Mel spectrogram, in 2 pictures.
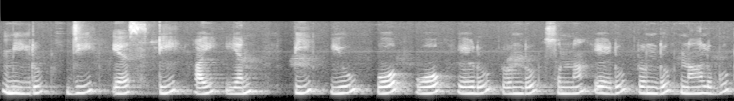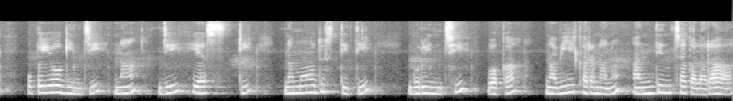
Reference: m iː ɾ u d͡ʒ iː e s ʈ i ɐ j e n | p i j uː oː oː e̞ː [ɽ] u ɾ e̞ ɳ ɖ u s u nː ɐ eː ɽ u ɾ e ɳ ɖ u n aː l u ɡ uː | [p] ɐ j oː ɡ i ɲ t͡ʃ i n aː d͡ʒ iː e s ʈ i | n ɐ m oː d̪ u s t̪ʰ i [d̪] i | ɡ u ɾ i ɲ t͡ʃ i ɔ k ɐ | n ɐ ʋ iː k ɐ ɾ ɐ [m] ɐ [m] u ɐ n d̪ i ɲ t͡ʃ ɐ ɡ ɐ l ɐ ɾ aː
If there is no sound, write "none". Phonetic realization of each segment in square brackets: ɽ, p, t̪, ɳ, n

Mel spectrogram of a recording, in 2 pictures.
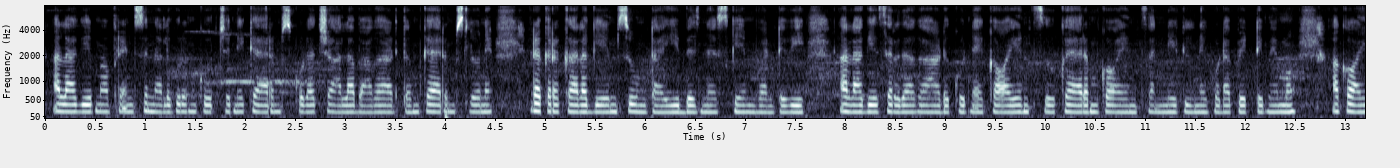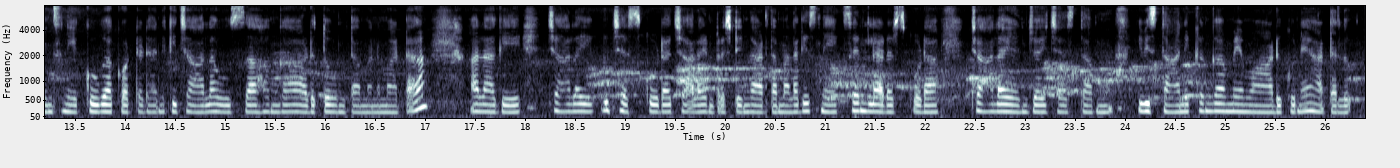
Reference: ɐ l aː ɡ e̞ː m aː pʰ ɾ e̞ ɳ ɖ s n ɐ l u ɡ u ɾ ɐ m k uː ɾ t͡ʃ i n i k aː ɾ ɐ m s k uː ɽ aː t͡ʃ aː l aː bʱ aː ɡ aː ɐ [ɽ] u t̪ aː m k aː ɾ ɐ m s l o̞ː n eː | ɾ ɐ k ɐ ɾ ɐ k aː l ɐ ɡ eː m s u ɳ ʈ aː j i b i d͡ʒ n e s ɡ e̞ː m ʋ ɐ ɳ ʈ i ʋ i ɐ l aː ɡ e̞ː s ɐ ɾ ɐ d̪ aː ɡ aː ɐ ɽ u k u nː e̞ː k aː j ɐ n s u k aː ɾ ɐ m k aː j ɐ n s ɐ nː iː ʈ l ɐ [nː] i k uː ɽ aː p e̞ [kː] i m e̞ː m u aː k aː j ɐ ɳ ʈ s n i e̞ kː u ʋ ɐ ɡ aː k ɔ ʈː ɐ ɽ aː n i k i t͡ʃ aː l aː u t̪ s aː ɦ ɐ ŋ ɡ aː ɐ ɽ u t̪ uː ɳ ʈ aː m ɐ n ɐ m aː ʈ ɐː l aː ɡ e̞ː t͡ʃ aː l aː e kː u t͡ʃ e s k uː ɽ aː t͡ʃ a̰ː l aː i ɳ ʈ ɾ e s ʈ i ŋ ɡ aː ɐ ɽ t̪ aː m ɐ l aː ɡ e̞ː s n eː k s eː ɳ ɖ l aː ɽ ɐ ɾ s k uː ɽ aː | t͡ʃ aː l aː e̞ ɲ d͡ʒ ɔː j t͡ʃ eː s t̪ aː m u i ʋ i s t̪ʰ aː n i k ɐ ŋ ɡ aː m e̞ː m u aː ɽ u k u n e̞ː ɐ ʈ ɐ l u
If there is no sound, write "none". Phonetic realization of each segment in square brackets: ɽ, n, ʈː

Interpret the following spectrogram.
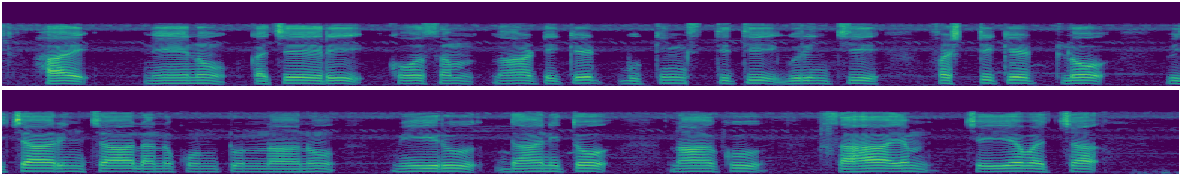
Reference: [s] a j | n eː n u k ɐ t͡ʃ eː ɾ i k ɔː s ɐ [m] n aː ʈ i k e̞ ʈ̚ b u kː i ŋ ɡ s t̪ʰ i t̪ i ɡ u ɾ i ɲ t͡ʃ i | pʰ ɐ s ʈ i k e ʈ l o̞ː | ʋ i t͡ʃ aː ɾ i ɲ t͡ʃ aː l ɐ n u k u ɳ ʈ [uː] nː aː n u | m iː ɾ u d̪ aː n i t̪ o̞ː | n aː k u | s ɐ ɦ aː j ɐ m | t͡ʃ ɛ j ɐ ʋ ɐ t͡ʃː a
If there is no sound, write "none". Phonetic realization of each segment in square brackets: h, m, u

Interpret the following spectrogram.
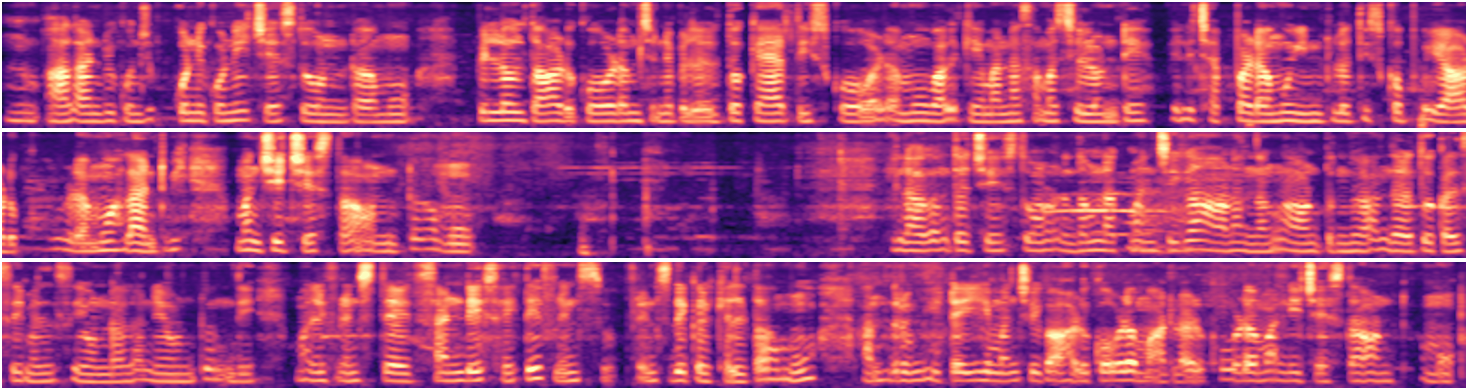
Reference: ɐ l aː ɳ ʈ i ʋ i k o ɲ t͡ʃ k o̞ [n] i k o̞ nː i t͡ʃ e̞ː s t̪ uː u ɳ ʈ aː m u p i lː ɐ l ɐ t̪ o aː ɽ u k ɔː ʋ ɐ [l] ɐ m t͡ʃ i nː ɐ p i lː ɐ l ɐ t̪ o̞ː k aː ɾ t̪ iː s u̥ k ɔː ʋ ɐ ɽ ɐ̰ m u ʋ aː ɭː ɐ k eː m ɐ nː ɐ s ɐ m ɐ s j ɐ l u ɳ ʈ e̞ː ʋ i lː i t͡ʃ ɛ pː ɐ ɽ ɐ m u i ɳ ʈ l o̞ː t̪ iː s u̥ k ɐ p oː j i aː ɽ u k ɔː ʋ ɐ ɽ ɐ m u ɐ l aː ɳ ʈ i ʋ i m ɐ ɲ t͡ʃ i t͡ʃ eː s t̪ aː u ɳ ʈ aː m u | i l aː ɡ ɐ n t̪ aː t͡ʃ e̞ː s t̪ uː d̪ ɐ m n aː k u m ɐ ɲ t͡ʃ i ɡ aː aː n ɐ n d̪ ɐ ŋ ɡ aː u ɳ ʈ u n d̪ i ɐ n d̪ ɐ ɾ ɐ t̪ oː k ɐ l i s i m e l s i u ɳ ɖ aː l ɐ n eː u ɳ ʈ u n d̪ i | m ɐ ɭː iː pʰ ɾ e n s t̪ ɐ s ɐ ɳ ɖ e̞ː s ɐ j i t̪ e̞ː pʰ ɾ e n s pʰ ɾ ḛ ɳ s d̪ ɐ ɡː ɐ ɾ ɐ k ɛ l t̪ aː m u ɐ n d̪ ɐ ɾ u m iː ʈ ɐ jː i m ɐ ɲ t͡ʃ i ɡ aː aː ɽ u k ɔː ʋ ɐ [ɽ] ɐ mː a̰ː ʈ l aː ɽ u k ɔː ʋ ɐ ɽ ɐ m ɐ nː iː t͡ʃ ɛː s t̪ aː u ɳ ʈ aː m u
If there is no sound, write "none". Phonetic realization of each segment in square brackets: nː, ɽ, ɽ

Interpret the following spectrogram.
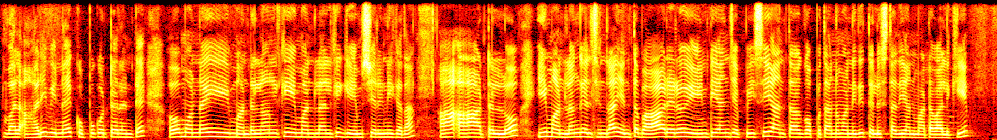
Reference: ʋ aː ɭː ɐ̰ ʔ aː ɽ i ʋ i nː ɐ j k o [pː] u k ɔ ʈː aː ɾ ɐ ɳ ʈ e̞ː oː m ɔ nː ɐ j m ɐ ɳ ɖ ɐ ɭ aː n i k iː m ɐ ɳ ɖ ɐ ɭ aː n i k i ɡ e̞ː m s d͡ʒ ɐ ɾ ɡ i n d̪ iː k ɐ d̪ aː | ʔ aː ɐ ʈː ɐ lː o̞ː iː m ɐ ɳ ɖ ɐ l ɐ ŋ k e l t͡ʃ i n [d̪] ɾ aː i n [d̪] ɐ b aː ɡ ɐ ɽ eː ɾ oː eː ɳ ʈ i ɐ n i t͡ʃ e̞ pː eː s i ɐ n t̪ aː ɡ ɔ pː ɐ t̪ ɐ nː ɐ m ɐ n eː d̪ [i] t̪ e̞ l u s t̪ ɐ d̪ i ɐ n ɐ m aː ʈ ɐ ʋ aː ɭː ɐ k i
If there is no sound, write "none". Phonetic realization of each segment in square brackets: pː, d̪, t̪, i

